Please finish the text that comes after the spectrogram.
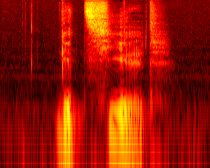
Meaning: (verb) past participle of zielen; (adjective) aimed, targeted
- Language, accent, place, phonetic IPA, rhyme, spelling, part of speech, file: German, Germany, Berlin, [ɡəˈt͡siːlt], -iːlt, gezielt, adjective / verb, De-gezielt.ogg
